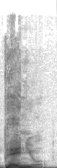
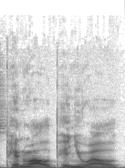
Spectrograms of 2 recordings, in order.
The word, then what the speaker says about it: Penuel: Should I say King Penuel?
